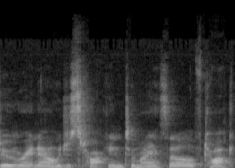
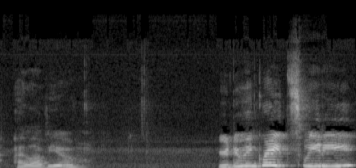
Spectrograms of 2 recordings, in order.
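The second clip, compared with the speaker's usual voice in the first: very high, choked-up voice on the verge of crying; 12 semitones higher, 7 dB louder than usual. Speaking to oneself the way one talks to one's son, choking up near tears. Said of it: "I'm really gonna cry now".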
